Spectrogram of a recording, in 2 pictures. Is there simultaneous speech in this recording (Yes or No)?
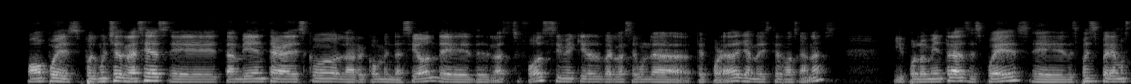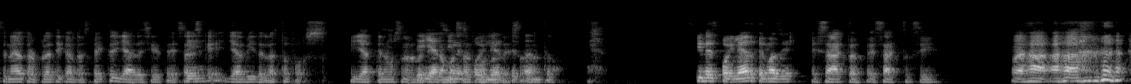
Yes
